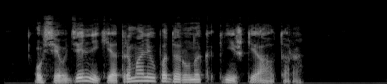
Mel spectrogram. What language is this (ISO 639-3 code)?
bel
